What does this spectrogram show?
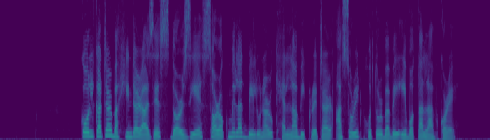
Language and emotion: Assamese, neutral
